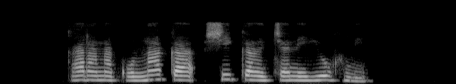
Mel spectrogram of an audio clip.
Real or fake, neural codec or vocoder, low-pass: real; none; 7.2 kHz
